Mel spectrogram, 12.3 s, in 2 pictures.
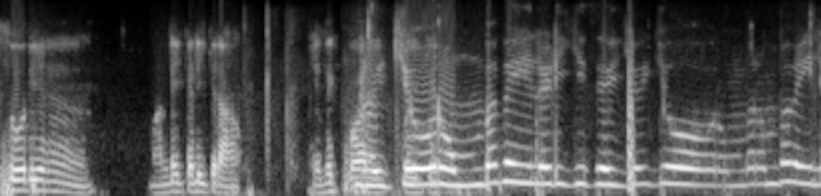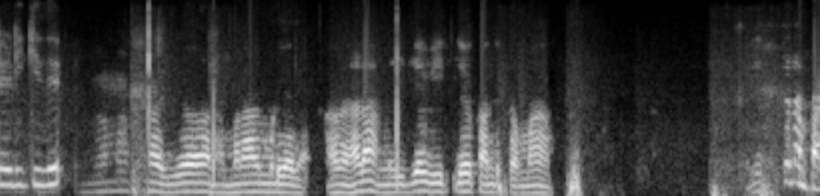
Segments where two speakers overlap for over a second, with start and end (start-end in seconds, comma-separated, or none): none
